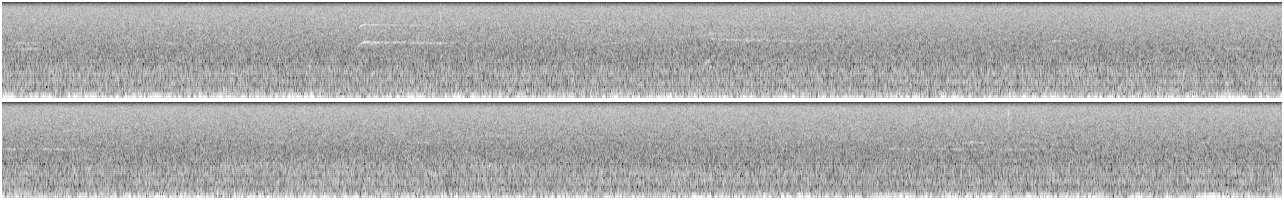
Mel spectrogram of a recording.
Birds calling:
Blue Jay (Cyanocitta cristata)

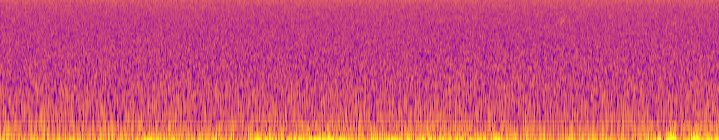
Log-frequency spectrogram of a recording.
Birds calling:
White-crowned Sparrow (Zonotrichia leucophrys)

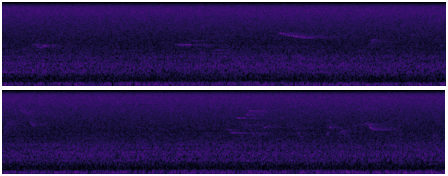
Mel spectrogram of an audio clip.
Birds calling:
Red-winged Blackbird (Agelaius phoeniceus), unidentified bird

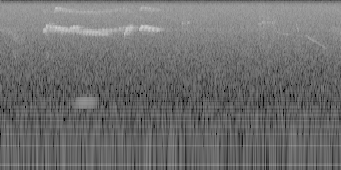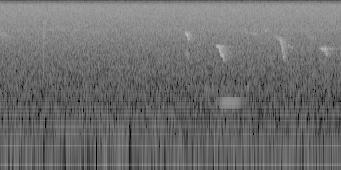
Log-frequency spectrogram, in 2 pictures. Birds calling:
Streaked Saltator (Saltator striatipectus), White-tipped Dove (Leptotila verreauxi), Tropical Kingbird (Tyrannus melancholicus)

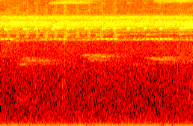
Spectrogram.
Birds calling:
Paradise Tanager (Tangara chilensis), Hauxwell's Thrush (Turdus hauxwelli)

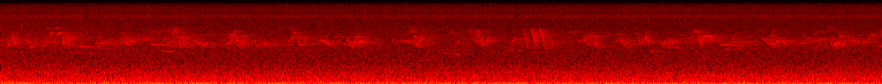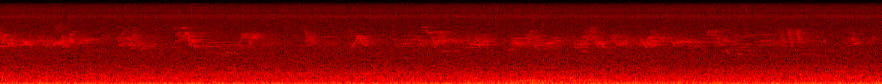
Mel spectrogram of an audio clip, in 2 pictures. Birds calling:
Wood Thrush (Hylocichla mustelina), Red-eyed Vireo (Vireo olivaceus), Scarlet Tanager (Piranga olivacea)

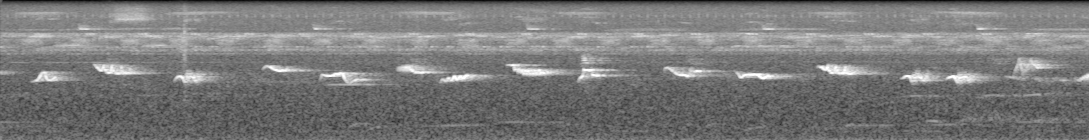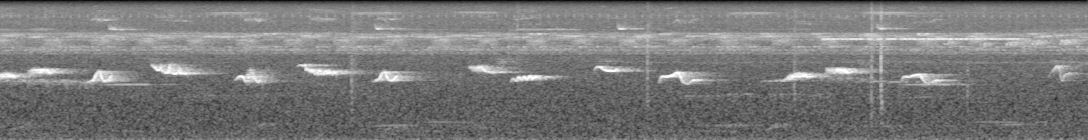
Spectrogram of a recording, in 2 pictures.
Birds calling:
Black-faced Antthrush (Formicarius analis), Undulated Tinamou (Crypturellus undulatus), Black-billed Thrush (Turdus ignobilis), Elegant Woodcreeper (Xiphorhynchus elegans)

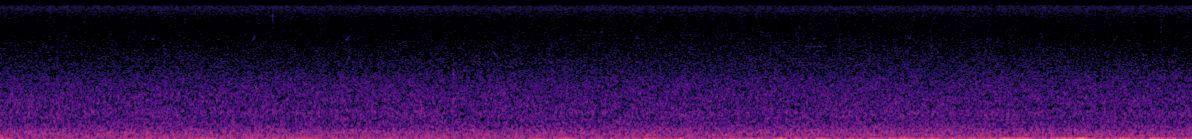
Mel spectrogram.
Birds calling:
White-crowned Sparrow (Zonotrichia leucophrys)

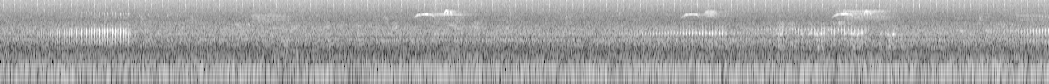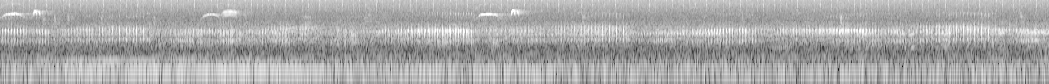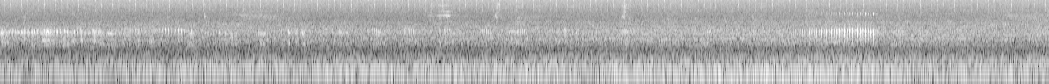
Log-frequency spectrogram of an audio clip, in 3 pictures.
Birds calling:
Red-winged Blackbird (Agelaius phoeniceus), Eastern Phoebe (Sayornis phoebe)

